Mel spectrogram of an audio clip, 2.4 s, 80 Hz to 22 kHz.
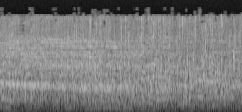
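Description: A London Marathon crowd in 1986 cheers and claps a passing runner just after rain, a dense, continuous roar of applause and voices that holds steady throughout.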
